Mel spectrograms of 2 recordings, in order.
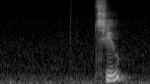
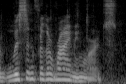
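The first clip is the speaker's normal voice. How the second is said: usual speaking voice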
